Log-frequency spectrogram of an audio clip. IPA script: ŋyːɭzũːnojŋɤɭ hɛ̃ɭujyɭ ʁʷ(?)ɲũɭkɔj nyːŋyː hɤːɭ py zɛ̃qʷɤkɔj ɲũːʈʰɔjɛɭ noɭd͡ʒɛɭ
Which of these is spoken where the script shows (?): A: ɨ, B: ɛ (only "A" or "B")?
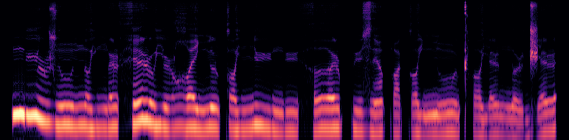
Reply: B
